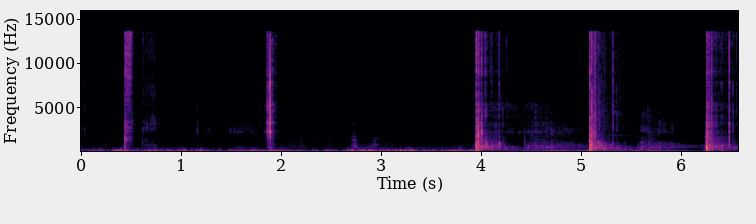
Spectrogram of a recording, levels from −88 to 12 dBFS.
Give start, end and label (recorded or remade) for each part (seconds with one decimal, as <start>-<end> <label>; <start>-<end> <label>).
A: 0.0-1.5 recorded; 1.5-4.7 remade; 4.7-5.8 recorded; 5.8-6.6 remade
